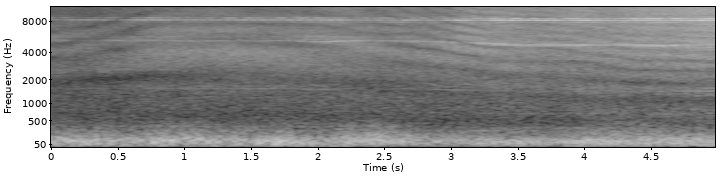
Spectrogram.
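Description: Aircraft passing: a steady low rumble with faint high whines that slide up and down in pitch.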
